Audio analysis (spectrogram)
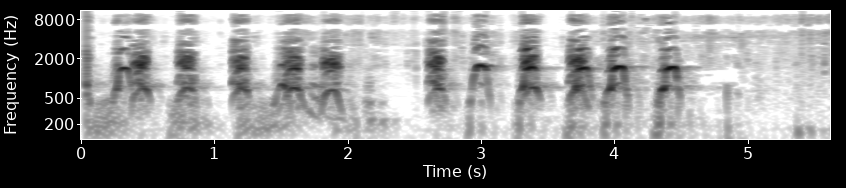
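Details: Dachshunds catching their first groundhog bark in rapid, excited bursts, several sharp yelps about every half second.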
